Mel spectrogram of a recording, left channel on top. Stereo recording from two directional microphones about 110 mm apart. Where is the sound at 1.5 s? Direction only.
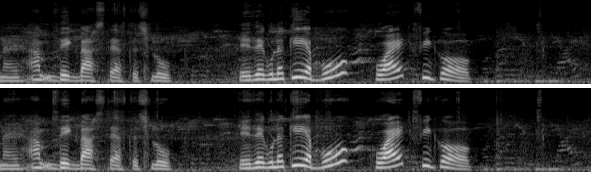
20° right (ahead or behind).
